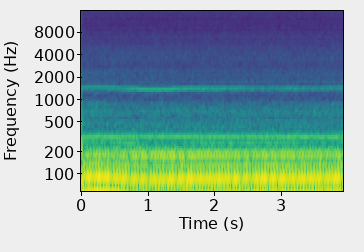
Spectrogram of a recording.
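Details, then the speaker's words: 1996 BMW E36 328i idling after the alternator was fitted and oil filled: smooth, steady idle with an even low rumble and a faint constant high whine, no knocks or misses; alternator now charging about 14.2 volts. "So we should have a charging alternator now. Perfect. Success."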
